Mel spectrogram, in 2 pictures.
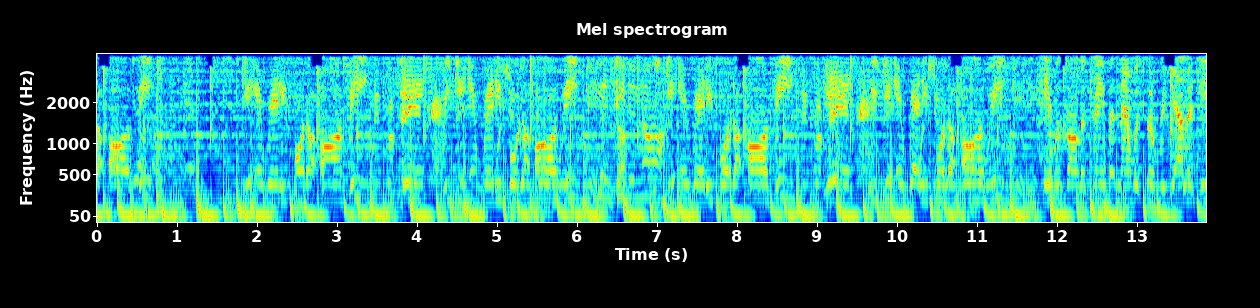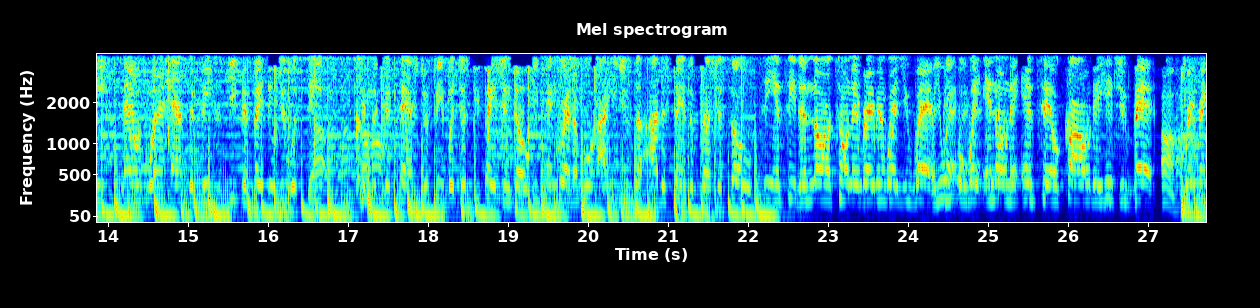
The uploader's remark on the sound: Conference Call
